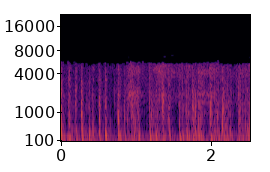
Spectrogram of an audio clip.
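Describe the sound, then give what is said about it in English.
Horse hooves clip-clopping in a quick, steady galloping rhythm, a dense run of sharp thuds that stays loud and busy throughout, with no voices over it. “Stopping that horse.”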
